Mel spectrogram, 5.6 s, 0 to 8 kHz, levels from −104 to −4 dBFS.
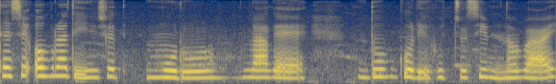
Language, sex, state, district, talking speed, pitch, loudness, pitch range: Chakma, female, Tripura, Dhalai, 120 wpm, 250 Hz, -19 LUFS, 230-275 Hz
